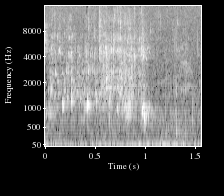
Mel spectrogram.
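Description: Water poured from a measuring cup into a cooking pan, a brief light splash and trickle with a few drips, close and fairly quiet.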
